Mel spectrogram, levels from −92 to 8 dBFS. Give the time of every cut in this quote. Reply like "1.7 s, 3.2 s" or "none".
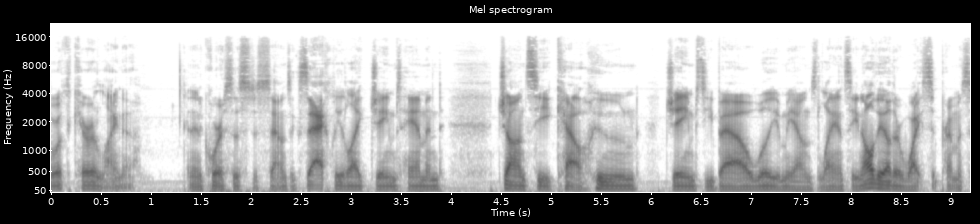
1.4 s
